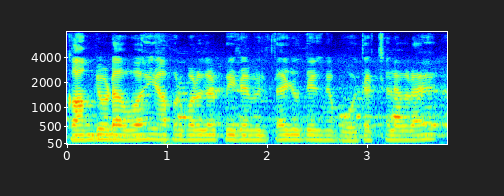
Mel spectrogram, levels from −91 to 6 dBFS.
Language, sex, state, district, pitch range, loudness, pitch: Hindi, male, Haryana, Rohtak, 130-135 Hz, -21 LUFS, 130 Hz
